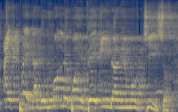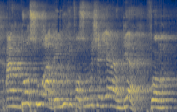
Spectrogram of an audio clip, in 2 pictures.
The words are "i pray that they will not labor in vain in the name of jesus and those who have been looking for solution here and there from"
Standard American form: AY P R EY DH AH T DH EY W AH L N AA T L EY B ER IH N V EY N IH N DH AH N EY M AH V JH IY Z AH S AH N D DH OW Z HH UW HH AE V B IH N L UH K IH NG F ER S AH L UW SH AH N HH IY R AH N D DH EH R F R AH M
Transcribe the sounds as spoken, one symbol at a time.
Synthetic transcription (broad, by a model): AY P R EY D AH T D EY W AH L N AA T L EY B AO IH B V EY IH N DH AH N EY M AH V JH IY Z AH S AH N D OW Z HH UW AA B IH N L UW K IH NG F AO S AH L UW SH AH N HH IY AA AH N D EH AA F R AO M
